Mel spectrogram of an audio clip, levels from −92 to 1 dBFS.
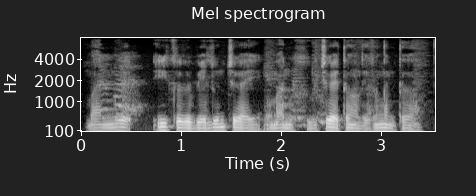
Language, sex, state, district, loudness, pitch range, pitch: Wancho, male, Arunachal Pradesh, Longding, -19 LUFS, 90-105 Hz, 95 Hz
